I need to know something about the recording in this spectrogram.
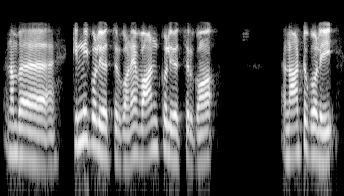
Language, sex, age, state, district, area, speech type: Tamil, male, 18-30, Tamil Nadu, Tiruchirappalli, rural, conversation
